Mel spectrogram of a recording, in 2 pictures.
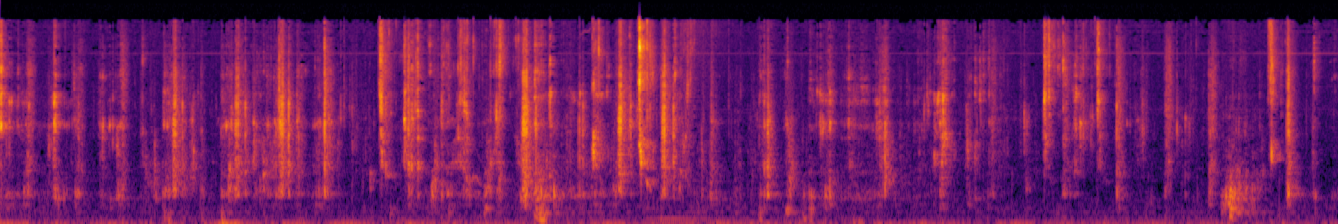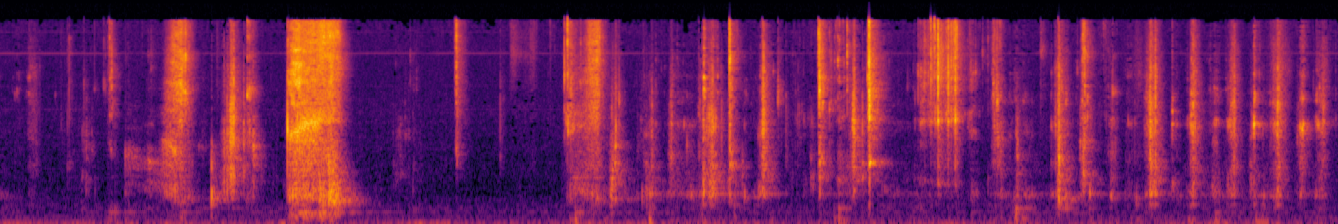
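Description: Close-miked chewing and biting of boiled octopus in a spicy red pepper sauce: many wet mouth clicks and squelches, with a few louder, longer wet sounds about halfway through.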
